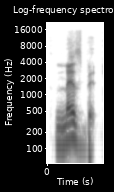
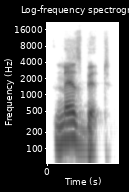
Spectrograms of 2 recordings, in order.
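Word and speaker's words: Nesbitt: final winner his name Co Caleb is Bryce Nesbit nbit TT how much money does he have uh is's a question what how how do you say his name Bryce Nesbit n n is and Nancy e SB TT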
